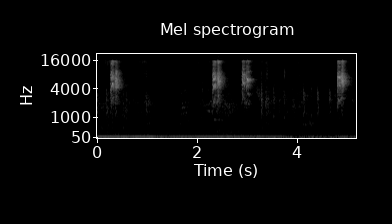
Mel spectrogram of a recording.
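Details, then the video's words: Crimson sunbird with sparse, piercing high chips at uneven intervals against a constant low rumble and faint background noise. "sogon bunyi"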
